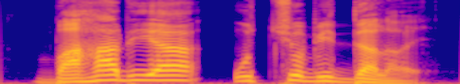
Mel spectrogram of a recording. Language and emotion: Bengali, neutral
